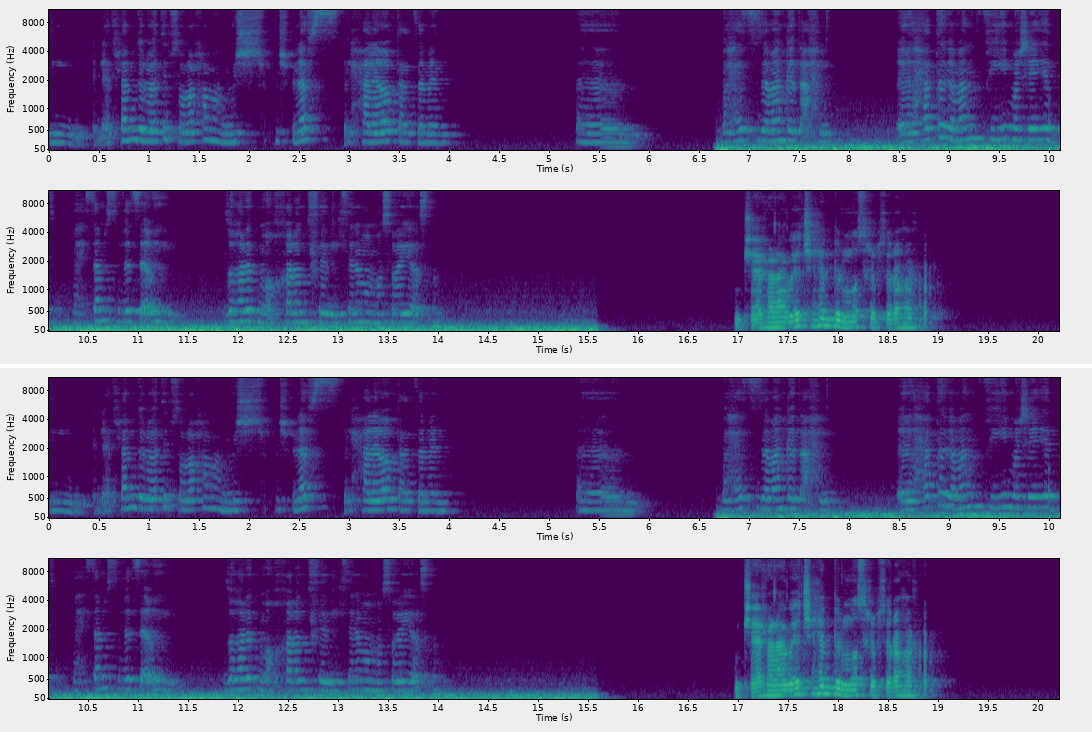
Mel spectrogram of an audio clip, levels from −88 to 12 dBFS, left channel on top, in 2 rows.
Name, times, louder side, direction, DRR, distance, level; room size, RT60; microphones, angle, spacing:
voice 1, 0.0-2.7 2.9-4.0 5.3-5.9 6.7-7.8 8.5-11.4 11.8-14.0, left 2 dB, 30° left, 5.2 m, -42 dB
sound 1, 6.7-15.6, left 3 dB, 75° left, 0.6 m, -30 dB
voice 2, 17.0-18.9, right 2 dB, 40° right, 1.9 m, -27 dB
13.5 x 10.0 x 6.6 m
head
